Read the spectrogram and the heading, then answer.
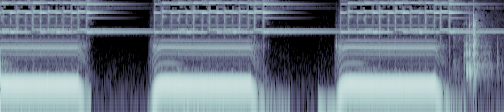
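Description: A telephone rings three times, each loud buzzing ring lasting about a second with short pauses between, clear with no one speaking.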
